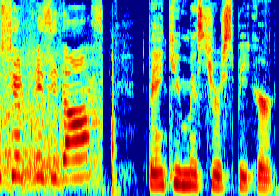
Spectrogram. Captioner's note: speaking French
